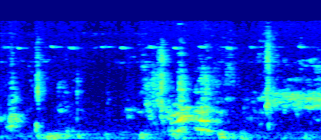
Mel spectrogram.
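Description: Near silence: faint outdoor background with a few soft clicks and a faint, brief pitched sound about two seconds in.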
